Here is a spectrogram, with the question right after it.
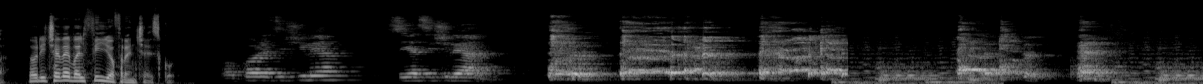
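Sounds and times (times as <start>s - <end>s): man coughing hard: 5.4s - 8.5s, 9.6s - 11.3s
background music: 7.6s - 12.0s.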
